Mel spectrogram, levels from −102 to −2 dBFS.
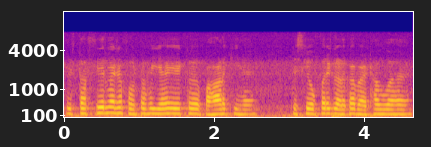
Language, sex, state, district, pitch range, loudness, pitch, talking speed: Hindi, male, Chhattisgarh, Raipur, 160-180 Hz, -15 LUFS, 170 Hz, 230 wpm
